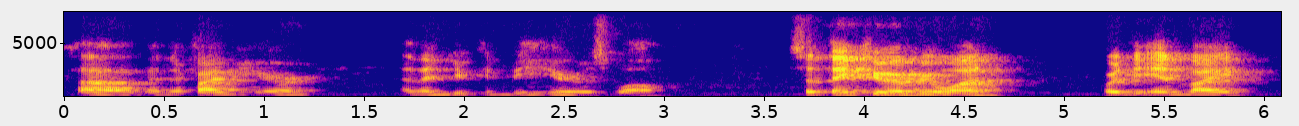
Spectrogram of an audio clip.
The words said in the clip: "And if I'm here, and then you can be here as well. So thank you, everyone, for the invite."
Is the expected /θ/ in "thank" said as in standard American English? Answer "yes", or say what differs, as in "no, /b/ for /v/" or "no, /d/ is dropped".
yes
